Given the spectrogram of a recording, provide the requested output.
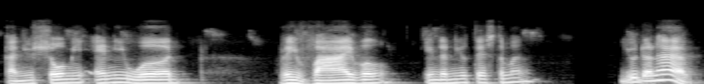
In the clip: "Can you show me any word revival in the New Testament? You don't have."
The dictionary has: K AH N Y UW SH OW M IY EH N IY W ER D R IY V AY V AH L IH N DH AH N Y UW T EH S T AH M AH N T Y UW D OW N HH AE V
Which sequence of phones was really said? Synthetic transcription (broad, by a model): K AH N Y UW SH OW M IY EH N IY W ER D R IY V AY V AH L IH N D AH N Y UW T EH S T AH M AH N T Y UW D OW N HH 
